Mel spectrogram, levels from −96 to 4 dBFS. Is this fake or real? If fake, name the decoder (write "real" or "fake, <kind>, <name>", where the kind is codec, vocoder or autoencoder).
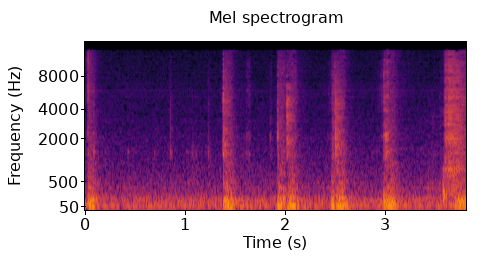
fake, vocoder, Vocos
